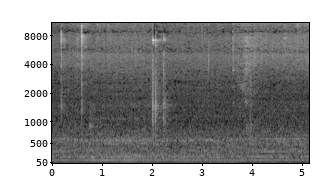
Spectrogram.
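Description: Ginger shallow frying in a pan with coconut milk dish preparation nearby, a steady close sizzle with occasional sharp clinks of a utensil against the pan, and no voices.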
